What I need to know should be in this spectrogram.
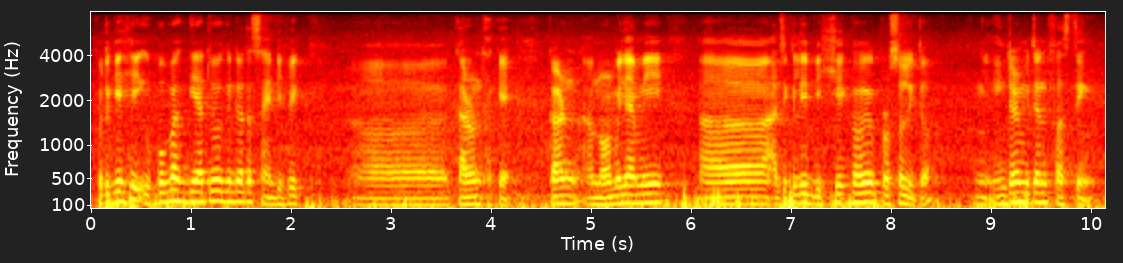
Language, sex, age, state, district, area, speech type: Assamese, male, 30-45, Assam, Goalpara, urban, spontaneous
